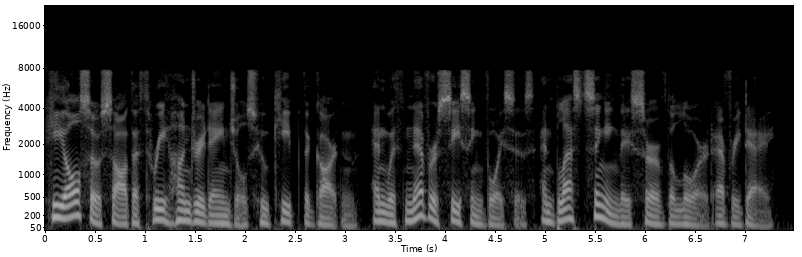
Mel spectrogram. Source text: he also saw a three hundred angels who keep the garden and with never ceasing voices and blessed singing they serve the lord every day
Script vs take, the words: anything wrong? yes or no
yes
